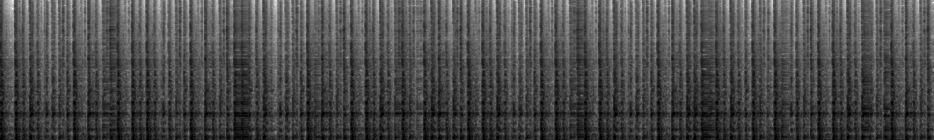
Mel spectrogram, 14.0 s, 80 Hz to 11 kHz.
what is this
StaplerAmen160bpm lol(by yewbic).REMIX 01
REMIX : StaplerAmen160bpm_lol by yewbic with VST SLICEX + reverb FL studio
beat, loop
